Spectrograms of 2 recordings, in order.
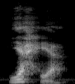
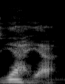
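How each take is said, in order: First: The middle h is a deep throaty h. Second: The middle h is a plain light h. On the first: The speaker calls it right. "the correct pronunciation is Yahya" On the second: The speaker calls it wrong. "we just give them the regular ha that we have in English"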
